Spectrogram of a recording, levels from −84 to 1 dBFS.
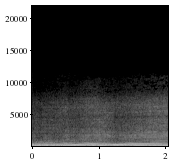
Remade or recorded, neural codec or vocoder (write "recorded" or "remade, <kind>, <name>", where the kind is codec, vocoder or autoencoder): recorded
